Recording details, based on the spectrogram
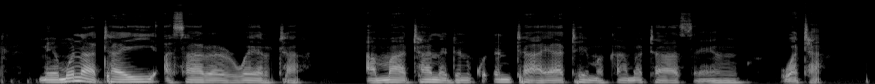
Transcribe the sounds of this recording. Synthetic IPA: meː˨mʊ˦naː˨tʰa˦ji˦ʔa˨saː˦ɽɐ˨rwɐ˦jɐ˨rtʰa̰˦ʔ | ʔa˨mːaː˦tʰa˦nɐ˨dɪ˦ŋkʷʊ˦ɗɪ˦ntʰa˨jaː˦tʰa˦jmɐ˨kʰaː˦mɐ˦tʰa˨sɐ˨jɐ˦ŋ | wɐ˦tʰa̰˦ʔ

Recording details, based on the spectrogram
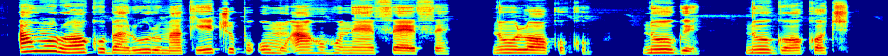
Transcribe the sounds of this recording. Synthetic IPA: a˦ŋʷʊ˦ɾɔ˨ɔ˦kʊ˦ba˨ɾu˦ɾu˨ma˨ke˨ɪ˦t͡ʃʊ˦pʊ˨ʔʊ˦mʊ˨ʔa˦ɦʊ˦ɦʊ˦ne˨e˦fe˦e˨fe˦ | nʊ˦lɔ˦kʊ˦kʰʊ˨ | no˦ɡe˨ | no˦ɡɔ˨ɔ˦kɔ˦t͡ʃɪ̥˨

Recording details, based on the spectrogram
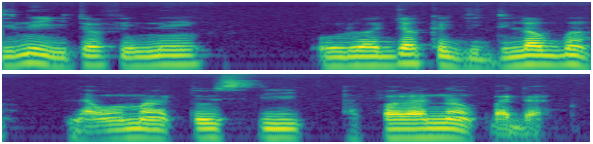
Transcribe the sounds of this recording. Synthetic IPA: i˨˦nĩ˦˨ji˨to˦fi˧nĩ˦ | o˨ɾu˦ɔ˧d͡ʒɔ˦ke˧d͡ʒi˨di˨˦lɔ˦ɡ͡bã˦˨ | la˨w̃ɔ̃˧˦mãː˦˨to˦si˦ | a˨fa˦ɾa˦nã˦˨k͡pa̰˨da̰˨

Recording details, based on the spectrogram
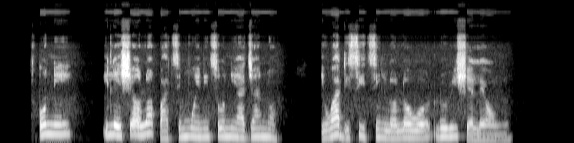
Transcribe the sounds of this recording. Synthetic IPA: o˦nĩ˦ | i˧le˦˧ʃɛ˦ɔ˧lɔ˦˨k͡pa˨ti˨˧˦mũ˦ɛ˧nĩ˧to˦nĩ˦a˧d͡ʒa˦nã˦˨ | i˨wa˦˨di˨˦si˦˨ti˨˦n̩˦lɔ˧lɔ˦wɔ˦lo˦ɾi˦ʃɛ˨lɛ˨ɔ˨w̃ũ˨˦

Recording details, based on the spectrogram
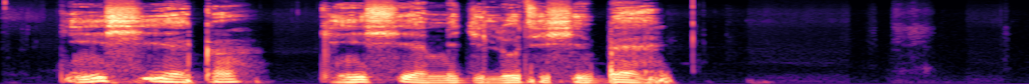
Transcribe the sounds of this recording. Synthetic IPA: ki˨n̩˦ʃi˦ɛ˨kã˧ | ki˨n̩˦ʃi˦ɛ˨me˧d͡ʒi˨lo˨˦ti˧ʃe˧bɛː˦˨

